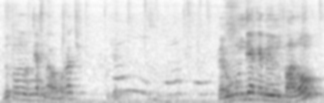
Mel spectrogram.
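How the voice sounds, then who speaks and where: A man's voice: high-pitched, lively intonation, fairly quick, a little mellow, a little hiss or hum. Earnest man preaching at a retreat, echoey. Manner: earnest, questions the audience with tag "ok?". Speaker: lay speaker at a church retreat. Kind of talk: church retreat talk. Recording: roomy hall, from far off.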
